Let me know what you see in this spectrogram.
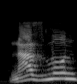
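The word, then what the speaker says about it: النجم: Shamsia page number 21 Nazmun যে এই নুন, এই নুনটা হলো হরফে শামসিয়া, এই জন্য আলিফ লাম যোগ করলে লামের উচ্চারণ হবে না, আর নাজমু আর নুনের উপর তাস দিতে হবে, এখানে তাই আছে।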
